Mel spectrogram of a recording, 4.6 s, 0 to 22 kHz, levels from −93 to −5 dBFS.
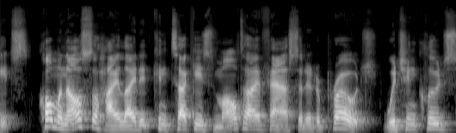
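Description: At 1.91 s the sound drops to silence, and it returns at 1.94 s. The dead gap itself lasts about 18 ms, a brief hole that reads as a tiny stutter. This is a Bluetooth stall, likely caused by radio interference delaying packets. The headphones' buffer emptied before the resent data arrived, so output went quiet for that moment and then carried on once the backlog was delivered.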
